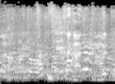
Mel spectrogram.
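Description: A steady murmur of overlapping voices, friends chatting at the next table in a Japanese drinking bar, with several people talking at once at moderate, even loudness and no single voice standing out.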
